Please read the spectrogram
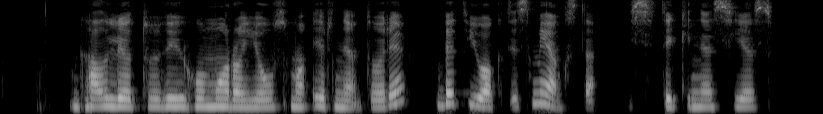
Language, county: Lithuanian, Utena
